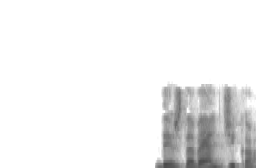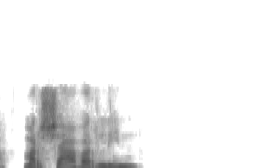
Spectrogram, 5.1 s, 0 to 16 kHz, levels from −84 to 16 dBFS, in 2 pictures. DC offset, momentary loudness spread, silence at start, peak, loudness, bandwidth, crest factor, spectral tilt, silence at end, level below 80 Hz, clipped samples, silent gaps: under 0.1%; 9 LU; 1.55 s; -4 dBFS; -21 LUFS; 8.2 kHz; 22 dB; -3.5 dB/octave; 1.2 s; -66 dBFS; under 0.1%; 2.72-2.79 s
